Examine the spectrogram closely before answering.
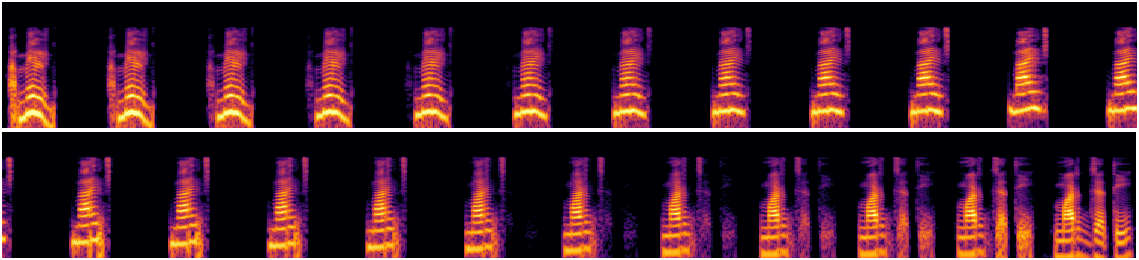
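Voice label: Proto-Indo-European h2melg to Sanskrit marjati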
